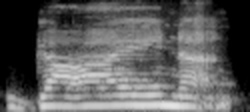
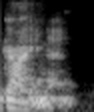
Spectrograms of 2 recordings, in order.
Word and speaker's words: Guinan: Everybody, if you can hear me, it's actually pronounced Guinan. So it's very Irish name, Guinan.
